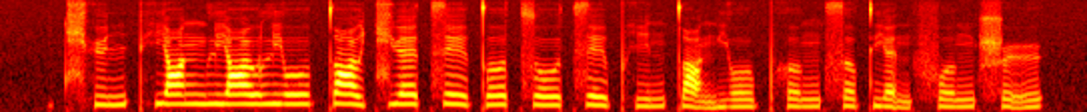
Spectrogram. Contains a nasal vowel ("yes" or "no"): no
